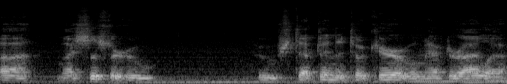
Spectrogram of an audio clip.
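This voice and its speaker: With an American accent and a fairly low pitch, a man speaks amid audible room echo. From Chicago, US Midwest. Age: 70s. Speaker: war veteran. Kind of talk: oral history interview. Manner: halting, with repetitions and fillers.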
